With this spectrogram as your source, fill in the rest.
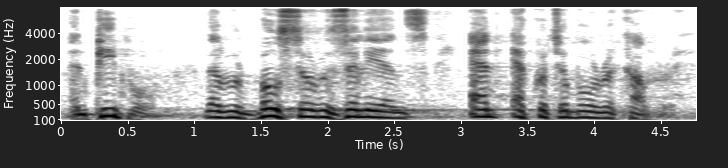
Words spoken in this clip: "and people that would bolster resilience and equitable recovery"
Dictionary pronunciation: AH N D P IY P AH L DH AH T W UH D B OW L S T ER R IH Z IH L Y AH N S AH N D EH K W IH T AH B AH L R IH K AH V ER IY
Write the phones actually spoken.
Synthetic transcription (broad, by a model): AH N P IY P AH L DH AH T W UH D B OW S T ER R IH Z IH L Y AH N S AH N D EH K W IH T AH B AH L R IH K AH V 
